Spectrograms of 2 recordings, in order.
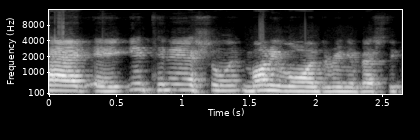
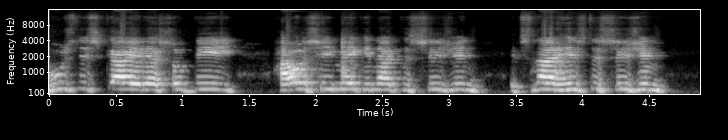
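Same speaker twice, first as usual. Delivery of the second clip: mock heated, scolding yelling, American-sounding; 4 semitones higher than usual. Retelling a U.S. attorney's call to the head of DEA: imitating Susan Brooks yelling. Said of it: "was yelling".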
